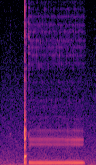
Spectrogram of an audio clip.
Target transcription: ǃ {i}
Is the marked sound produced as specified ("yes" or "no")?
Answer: no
